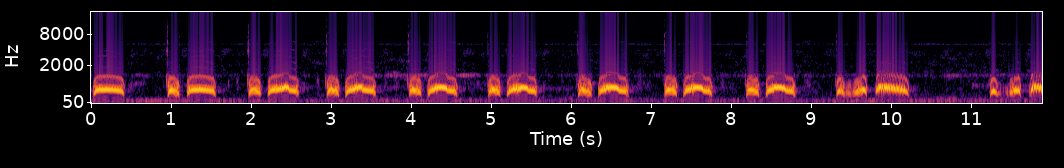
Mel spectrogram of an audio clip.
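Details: Long run of spotted dove coos in the three-kuk hanging style, each phrase a short rough note plus a longer one, repeated steadily for twelve seconds above a low background murmur.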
